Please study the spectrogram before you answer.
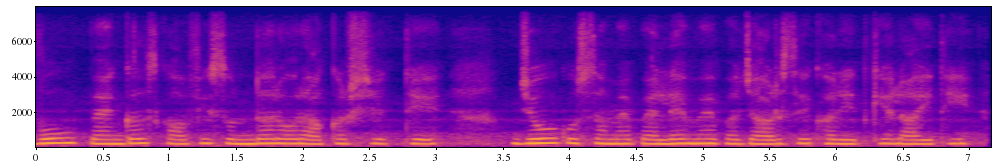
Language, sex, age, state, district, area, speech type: Hindi, female, 45-60, Rajasthan, Jaipur, urban, spontaneous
